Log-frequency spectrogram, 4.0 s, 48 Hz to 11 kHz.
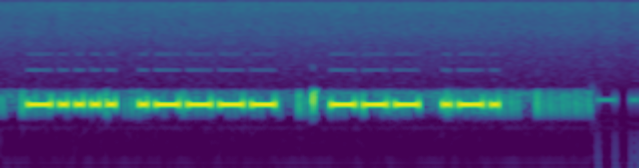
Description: Morse code, heard as a keyed tone, about 24 wpm, 380 Hz. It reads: 61 OR
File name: contests / ss-cw-k5tr-op-n5rz -2300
